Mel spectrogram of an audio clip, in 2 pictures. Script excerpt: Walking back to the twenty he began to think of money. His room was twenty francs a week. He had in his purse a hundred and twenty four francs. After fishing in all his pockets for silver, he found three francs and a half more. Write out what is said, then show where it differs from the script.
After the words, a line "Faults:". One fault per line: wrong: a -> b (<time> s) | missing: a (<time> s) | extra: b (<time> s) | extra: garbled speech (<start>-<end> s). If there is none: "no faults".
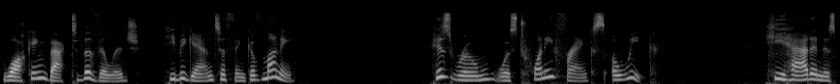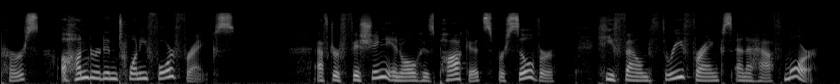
Walking back to the village he began to think of money. His room was twenty francs a week. He had in his purse a hundred and twenty four francs. After fishing in all his pockets for silver, he found three francs and a half more.
Faults:
wrong: twenty -> village (0.9 s)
